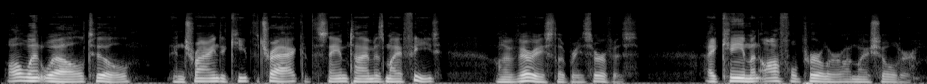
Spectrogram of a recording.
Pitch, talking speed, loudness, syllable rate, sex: 130 Hz, 195 wpm, -17 LUFS, 5.1 syllables/s, male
